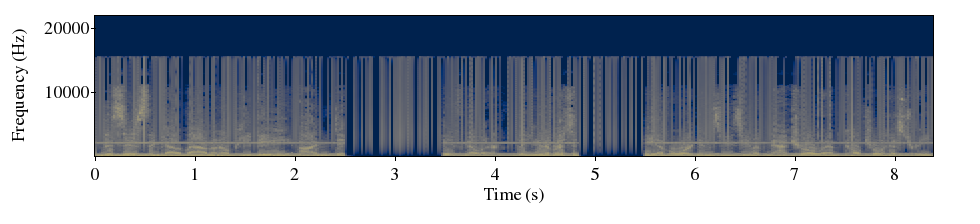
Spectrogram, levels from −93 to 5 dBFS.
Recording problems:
distortion; heavy; 7 dB below the speech
garbled, watery; slightly; nothing above 11 kHz
electrical hum; loud; throughout; 50 Hz, 10 dB below the speech
high-pitched whine; loud; throughout; 2 kHz, 10 dB below the speech
crackle, like an old record; loud; 8 dB below the speech
audio cutting out; at 2.5 s for 1 s and at 5 s for 0.5 s

